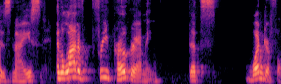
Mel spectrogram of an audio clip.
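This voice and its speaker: Woman's voice at a fairly high pitch, with vocal fry. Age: 60s. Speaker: magazine editor. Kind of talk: casual chat.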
